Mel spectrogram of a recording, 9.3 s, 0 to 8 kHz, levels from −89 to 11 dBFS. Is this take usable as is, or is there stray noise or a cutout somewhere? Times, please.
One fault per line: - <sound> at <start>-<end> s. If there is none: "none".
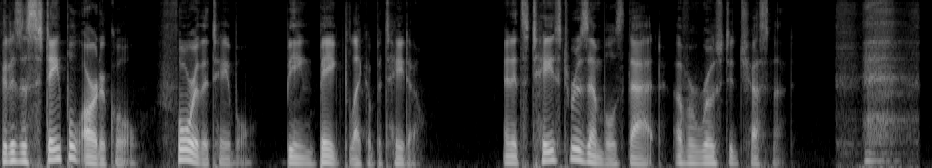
- breath at 8.4-9.2 s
